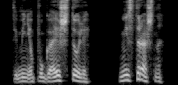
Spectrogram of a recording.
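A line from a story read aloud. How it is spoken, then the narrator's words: Smirking snort. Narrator (Russian): хмыкнул он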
